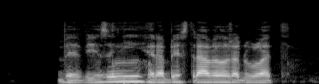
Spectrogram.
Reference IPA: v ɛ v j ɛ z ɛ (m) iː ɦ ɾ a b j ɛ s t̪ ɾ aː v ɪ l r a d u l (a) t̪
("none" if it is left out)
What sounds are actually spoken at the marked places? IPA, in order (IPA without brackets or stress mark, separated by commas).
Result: ɲ, ɛ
